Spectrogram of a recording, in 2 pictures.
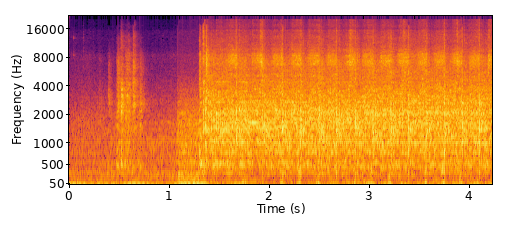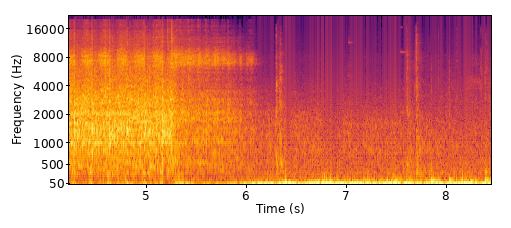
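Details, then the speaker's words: Nissan S13 coupe with a swapped SR20DET, first start attempt: the starter cranks at about 3.5 beats a second for four seconds but the engine never fires. No fuel smell and the 255 fuel pump is not heard; the fuel lines were found reversed. Crank, no-start. "I don't smell any fuel or anything. Should I go listen for the fuel pump?"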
